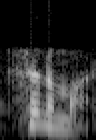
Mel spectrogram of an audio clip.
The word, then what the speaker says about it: Sinema: Sinema. It's pronounced like the cinema.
